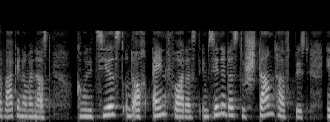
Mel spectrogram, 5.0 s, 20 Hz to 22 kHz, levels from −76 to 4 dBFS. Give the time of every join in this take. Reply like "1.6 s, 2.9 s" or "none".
none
